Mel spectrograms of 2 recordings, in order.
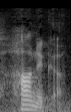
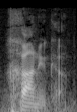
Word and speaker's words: Chanukah: as in Konica okay Chanukah is usually not spelled CH of the beginning it's usually just build H so people think it's Chanukah but it is in fact Chanukah not that big a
